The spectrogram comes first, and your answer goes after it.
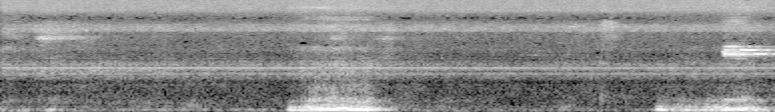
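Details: Labrador Retriever snoring in its sleep, deep low rasping snores about one second long, spaced several seconds apart with quiet gaps between.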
